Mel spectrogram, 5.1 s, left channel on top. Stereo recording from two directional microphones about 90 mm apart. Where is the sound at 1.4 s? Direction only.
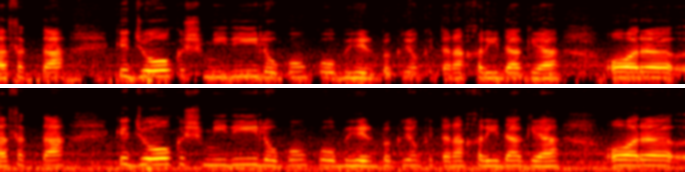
50° left (ahead or behind).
